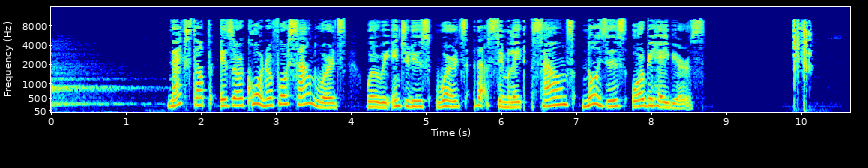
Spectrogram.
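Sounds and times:
speech: 0:01.6 - 0:08.8
camera shutter click: 0:09.9 - 0:10.2.

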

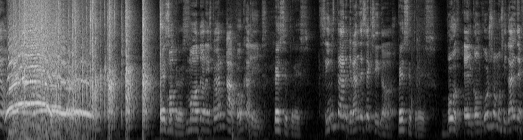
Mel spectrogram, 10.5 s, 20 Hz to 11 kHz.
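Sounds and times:
audience ovation with cheering, shouting and applause: 0:00.0 - 0:02.9
sharp claps: 0:00.4 - 0:03.5
speech: 0:03.3 - 0:10.4.

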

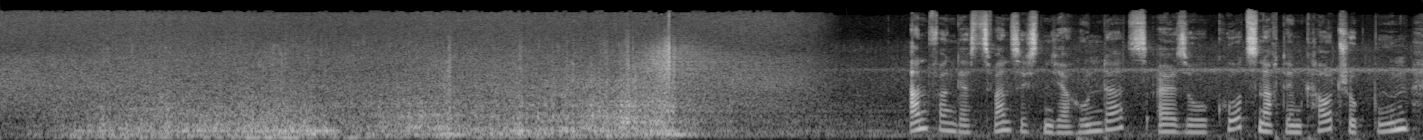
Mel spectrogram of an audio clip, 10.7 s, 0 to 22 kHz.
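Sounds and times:
torrential rain over the Amazon rainforest: 0:00.0 - 0:06.3
deep thunder rumbling in a raging thunderstorm: 0:00.0 - 0:06.9
wind in a raging thunderstorm: 0:00.0 - 0:08.8
speech: 0:06.8 - 0:10.6.

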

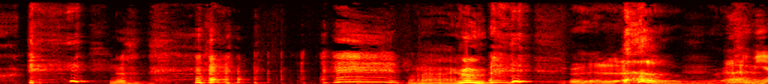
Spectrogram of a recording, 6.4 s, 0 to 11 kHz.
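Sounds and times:
speech: 0:00.9 - 0:02.2, 0:02.8 - 0:06.3
person imitating a barking dog-like cough: 0:04.9 - 0:06.3.

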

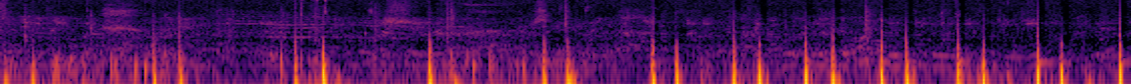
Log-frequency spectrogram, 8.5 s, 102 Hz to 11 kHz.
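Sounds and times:
heartbeat thumps through headphones: 0:00.0 - 0:01.5, 0:03.2 - 0:08.4.

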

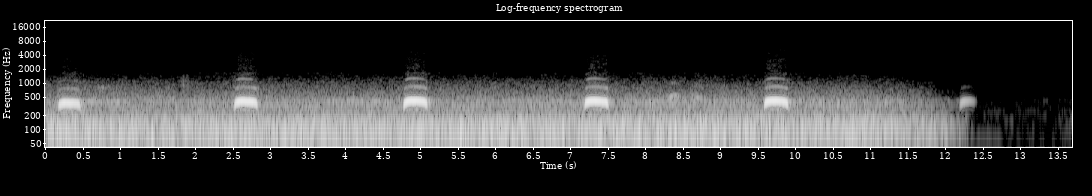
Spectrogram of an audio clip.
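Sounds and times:
owl hooting: 0:00.0 - 0:01.0, 0:02.5 - 0:03.0, 0:04.8 - 0:05.2, 0:07.2 - 0:07.6, 0:09.6 - 0:10.0, 0:12.2 - 0:12.4
soft low hum: 0:00.0 - 0:12.4.

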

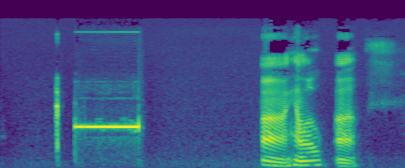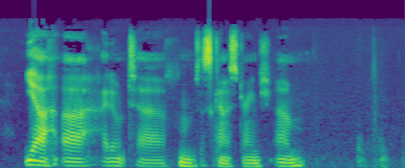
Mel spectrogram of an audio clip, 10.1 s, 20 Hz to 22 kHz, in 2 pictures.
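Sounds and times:
answering machine beep: 0:01.0 - 0:01.8
speech: 0:03.3 - 0:04.8, 0:05.4 - 0:10.0.

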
